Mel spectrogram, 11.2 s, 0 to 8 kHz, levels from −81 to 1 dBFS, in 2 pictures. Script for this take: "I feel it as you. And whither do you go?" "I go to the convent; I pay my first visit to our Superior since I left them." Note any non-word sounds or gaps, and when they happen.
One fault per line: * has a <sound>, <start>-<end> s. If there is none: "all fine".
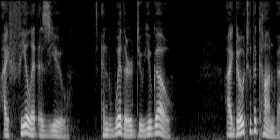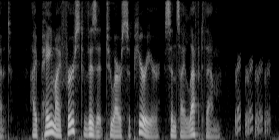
* has a laugh, 10.3-11.0 s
